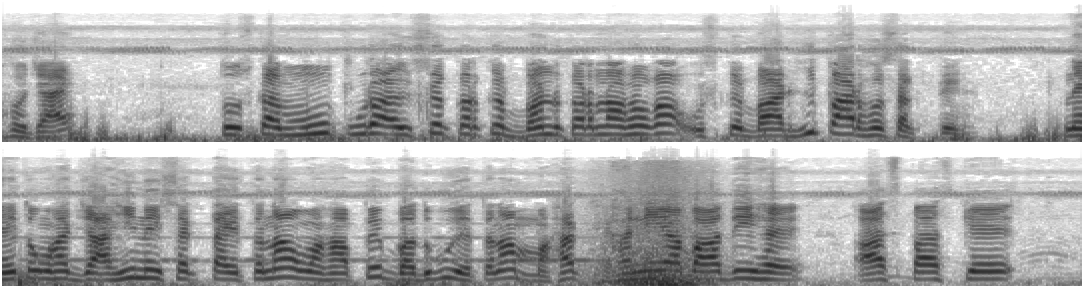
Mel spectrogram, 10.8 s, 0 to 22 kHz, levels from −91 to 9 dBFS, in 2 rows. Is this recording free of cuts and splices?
no; 1 cut; at 8.4 s

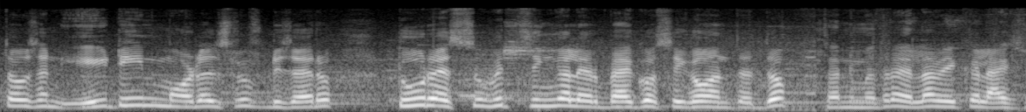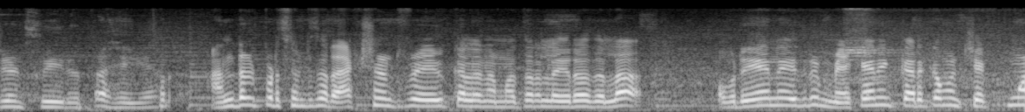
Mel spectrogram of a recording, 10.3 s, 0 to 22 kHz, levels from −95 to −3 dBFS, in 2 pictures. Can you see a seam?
yes; 1 cut; at 4.0 s

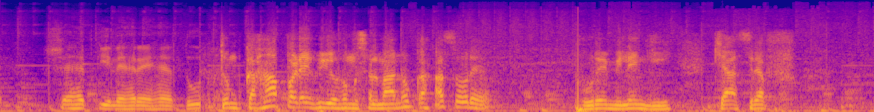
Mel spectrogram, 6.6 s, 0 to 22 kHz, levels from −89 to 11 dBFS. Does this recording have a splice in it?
yes; 2 cuts; at 1.6 s, 4.3 s

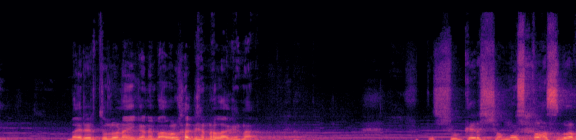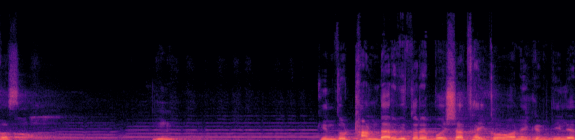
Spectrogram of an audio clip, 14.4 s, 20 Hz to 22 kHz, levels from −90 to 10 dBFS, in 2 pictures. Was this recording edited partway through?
yes; 4 cuts; at 3.9 s, 5.3 s, 9.8 s, 11.2 s

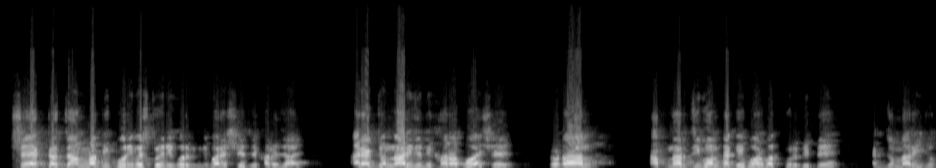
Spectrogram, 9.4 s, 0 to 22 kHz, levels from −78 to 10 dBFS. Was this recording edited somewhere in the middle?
no; 0 cuts

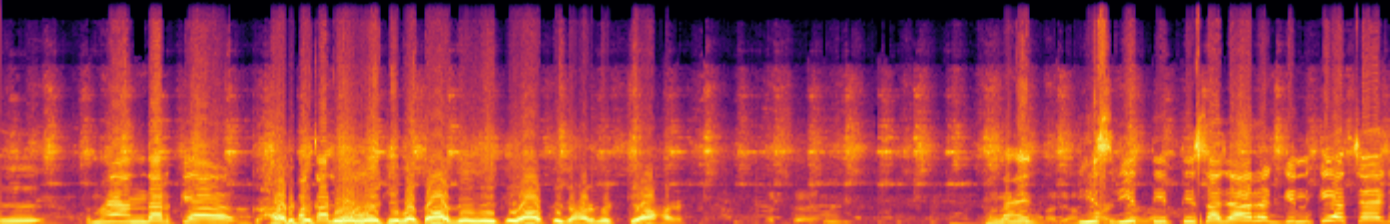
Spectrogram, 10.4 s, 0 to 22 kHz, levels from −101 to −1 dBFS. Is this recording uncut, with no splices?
yes; 0 cuts

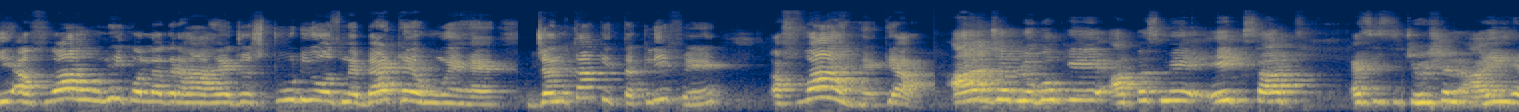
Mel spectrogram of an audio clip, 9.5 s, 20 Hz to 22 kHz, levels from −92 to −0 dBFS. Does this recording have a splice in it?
yes; 2 cuts; at 3.2 s, 5.8 s

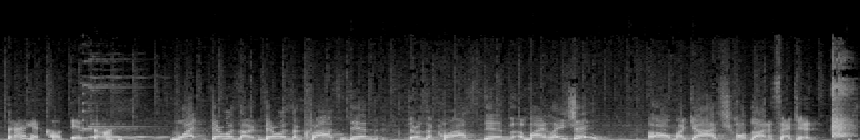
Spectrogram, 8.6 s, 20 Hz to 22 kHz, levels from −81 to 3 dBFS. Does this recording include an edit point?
no; 0 cuts

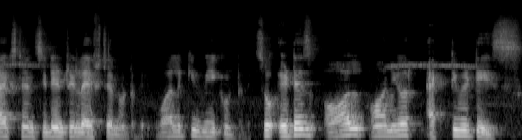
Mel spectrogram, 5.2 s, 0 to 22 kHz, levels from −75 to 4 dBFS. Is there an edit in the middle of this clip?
yes; 1 cut; at 2.5 s

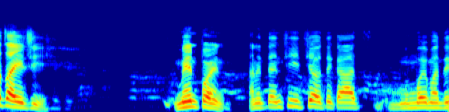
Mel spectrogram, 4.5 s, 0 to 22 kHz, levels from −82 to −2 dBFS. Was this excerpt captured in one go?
yes; 0 cuts

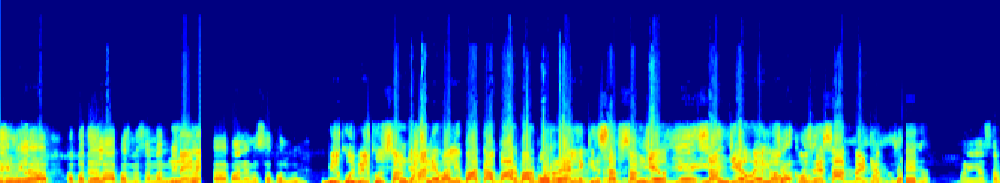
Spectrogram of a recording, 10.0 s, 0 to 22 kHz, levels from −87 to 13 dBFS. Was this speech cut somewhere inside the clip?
yes; 2 cuts; at 2.0 s, 9.1 s

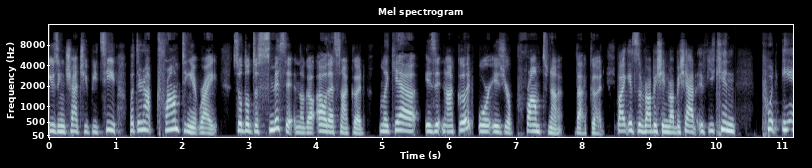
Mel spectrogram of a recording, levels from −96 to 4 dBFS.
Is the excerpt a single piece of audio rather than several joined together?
no; 1 cut; at 8.3 s

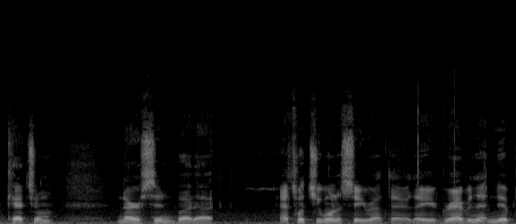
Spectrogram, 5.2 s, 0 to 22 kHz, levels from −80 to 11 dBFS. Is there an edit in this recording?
yes; 1 cut; at 2.2 s

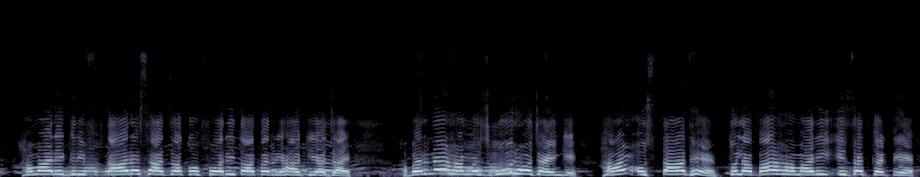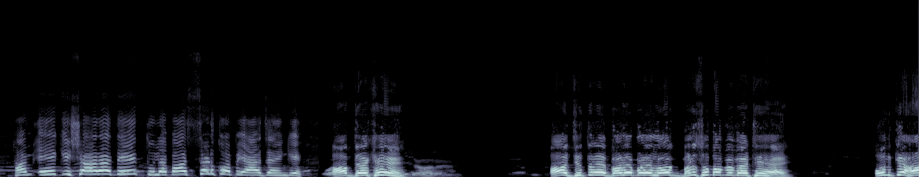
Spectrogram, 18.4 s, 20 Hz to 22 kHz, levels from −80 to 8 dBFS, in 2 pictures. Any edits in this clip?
yes; 1 cut; at 12.3 s

